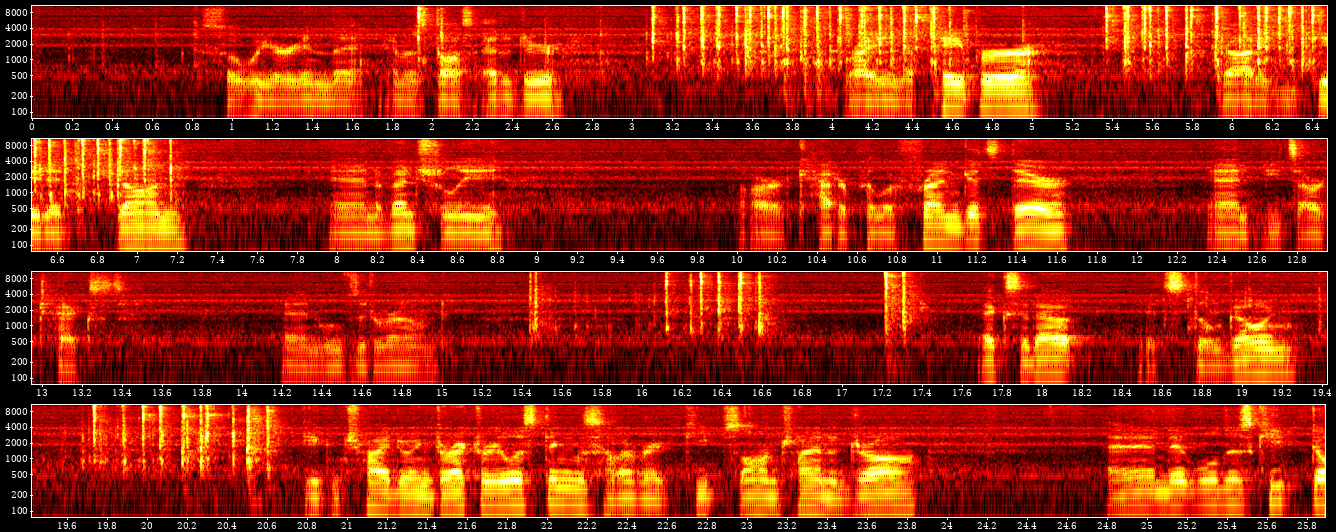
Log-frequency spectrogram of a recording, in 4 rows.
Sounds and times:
Speech: 0:00.8 - 0:02.7, 0:04.0 - 0:05.1, 0:05.9 - 0:07.3, 0:08.0 - 0:08.9, 0:10.0 - 0:11.7, 0:12.4 - 0:13.5, 0:14.2 - 0:15.1, 0:17.7 - 0:19.4, 0:20.8 - 0:23.9, 0:24.8 - 0:25.8
Computer keyboard: 0:01.9 - 0:02.2, 0:03.0 - 0:04.8, 0:05.4 - 0:07.3, 0:15.4 - 0:17.5, 0:19.6 - 0:20.7.

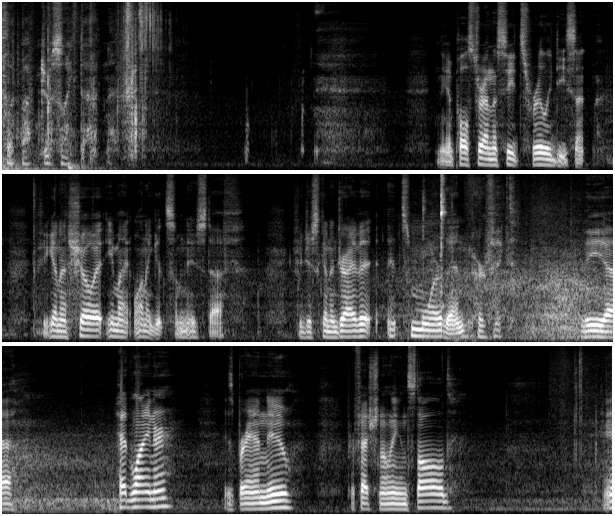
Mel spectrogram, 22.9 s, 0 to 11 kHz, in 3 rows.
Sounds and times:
Speech: 0:00.0 - 0:01.5, 0:05.4 - 0:07.4, 0:08.1 - 0:10.7, 0:11.3 - 0:14.1, 0:14.9 - 0:15.5, 0:16.7 - 0:17.4, 0:18.0 - 0:19.0, 0:19.6 - 0:21.0.

